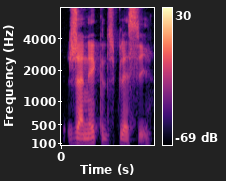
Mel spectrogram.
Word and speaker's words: Janic: I say that correctly janique yeah that's close enough close enough can you say it for people so that we get the right pronunciation with my best French Canadian accent it would be Janik okay yeah I I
